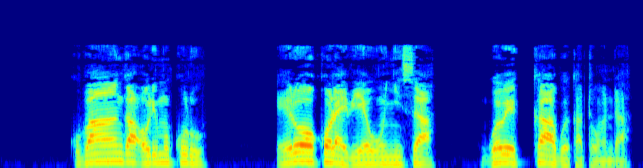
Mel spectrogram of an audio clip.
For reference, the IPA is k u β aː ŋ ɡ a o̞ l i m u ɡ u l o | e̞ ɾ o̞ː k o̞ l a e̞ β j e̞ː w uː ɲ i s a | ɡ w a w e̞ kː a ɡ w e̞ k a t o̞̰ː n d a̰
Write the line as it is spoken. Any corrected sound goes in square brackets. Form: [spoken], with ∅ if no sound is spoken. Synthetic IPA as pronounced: k u β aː ŋ ɡ a o̞ l i m u [k] u l [u] | e̞ ɾ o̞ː k o̞ l a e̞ β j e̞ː w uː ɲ i s a | ɡ w [e] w e̞ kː a ɡ w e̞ k a t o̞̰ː n d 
